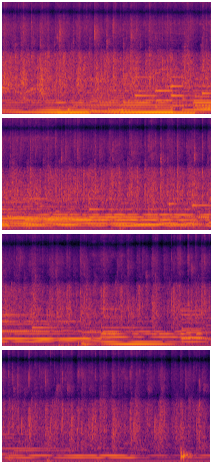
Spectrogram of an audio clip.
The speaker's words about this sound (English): Let's do a better round of applause for Jesus.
